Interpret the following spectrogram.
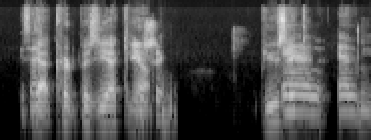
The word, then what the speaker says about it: Busiek: How do you pronounce his name? Is that Yeah, Kurt Busiek.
